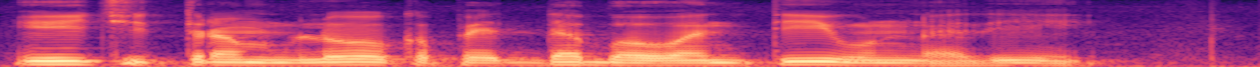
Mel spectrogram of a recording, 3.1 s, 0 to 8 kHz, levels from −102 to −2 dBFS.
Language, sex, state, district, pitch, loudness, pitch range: Telugu, male, Andhra Pradesh, Sri Satya Sai, 110 Hz, -14 LUFS, 105-125 Hz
